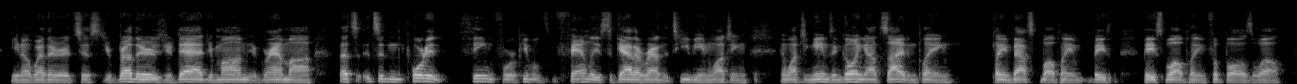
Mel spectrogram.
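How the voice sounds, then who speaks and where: A sports podcast host, a man of about thirty-five, keeps the interview talk loose and halting, restarting often and leaning on fillers. The voice sits on the low side, steady and a bit bright.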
